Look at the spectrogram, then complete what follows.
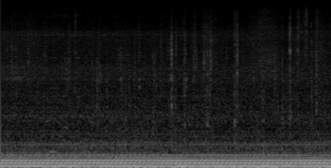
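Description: Car engine and road noise while driving, heard from inside the car: a steady low drone with a few faint light clicks.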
